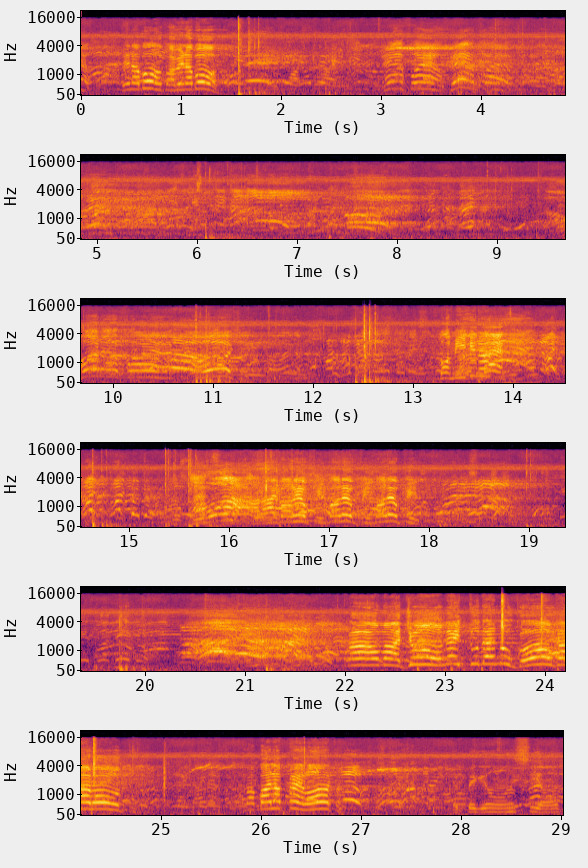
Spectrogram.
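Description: Several men shout and call out to each other across an open pitch.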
